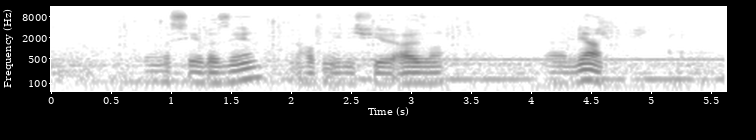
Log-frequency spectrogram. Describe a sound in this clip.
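A man talks close to a microphone in short bursts.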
